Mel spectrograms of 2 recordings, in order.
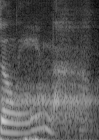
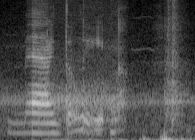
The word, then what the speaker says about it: Magdalene: the end of the video to more fascinating pronunciations magd Magdalene Magdalene magdaline wait just a moment yes what is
